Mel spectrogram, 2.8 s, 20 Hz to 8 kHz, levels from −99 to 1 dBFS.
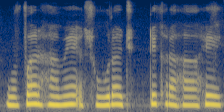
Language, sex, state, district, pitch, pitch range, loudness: Hindi, female, Madhya Pradesh, Bhopal, 230 Hz, 220-235 Hz, -15 LUFS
